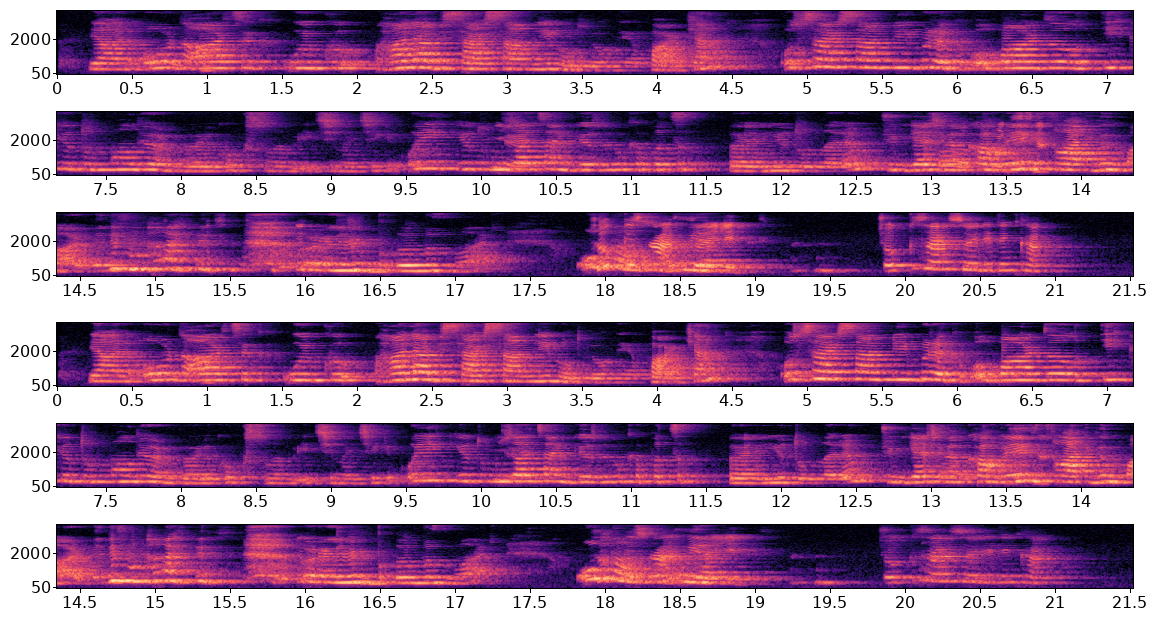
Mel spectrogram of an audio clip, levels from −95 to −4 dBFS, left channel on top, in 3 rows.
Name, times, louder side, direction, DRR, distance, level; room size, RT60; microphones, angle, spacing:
voice 1, 0.2-4.4 4.8-10.9 11.3-11.4 11.7-17.5 17.8-18.7, right 1 dB, 70° right, 0 dB, 0.6 m, -24 dB
voice 2, 0.7-1.1 10.1-10.4 13.0-13.8 15.9-16.0 17.9-18.9 19.8-20.9, left 5 dB, 85° left, 8 dB, 0.3 m, -27 dB
2.2 x 2.0 x 2.9 m, 0.76 s
head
